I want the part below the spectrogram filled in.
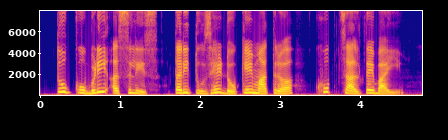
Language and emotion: Marathi, neutral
